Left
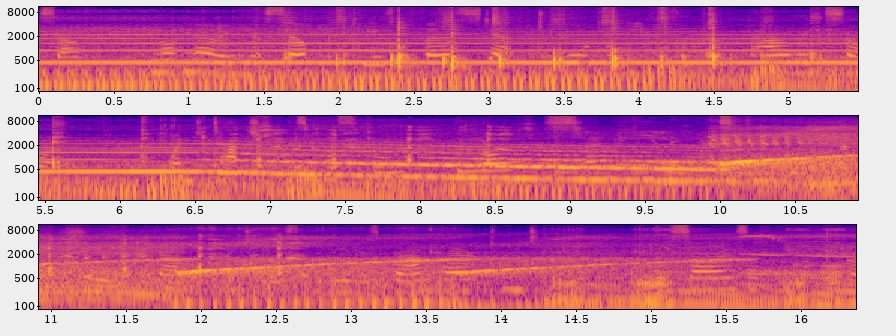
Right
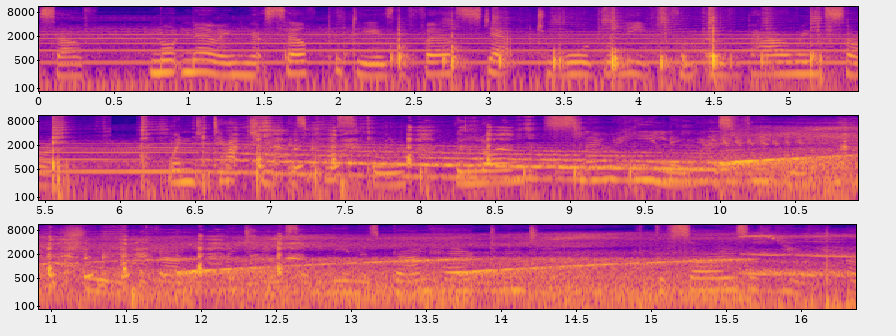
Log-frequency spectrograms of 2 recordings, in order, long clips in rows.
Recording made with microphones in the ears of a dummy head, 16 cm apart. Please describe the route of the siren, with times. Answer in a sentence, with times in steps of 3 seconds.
In this clip you hear the siren on the left from 0 s, in the centre from 9 s and on the right from 12 s.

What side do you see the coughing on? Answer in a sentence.
You can hear the coughing on the right.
